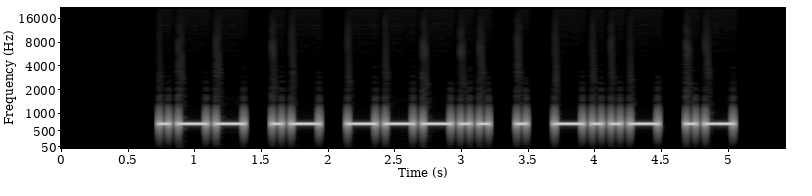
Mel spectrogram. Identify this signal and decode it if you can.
Morse code, heard as a keyed tone, about 17 wpm, 700 Hz. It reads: WA8EXA
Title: USA Call Signs - 6 Characters - Repeated 2x - 17wpm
